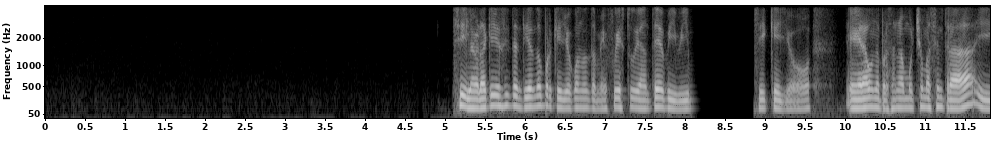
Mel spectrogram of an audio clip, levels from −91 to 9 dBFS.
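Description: At 8.06 s the speech breaks off and does not return until 8.87 s, a gap of about 0.8 s that sounds like a long network dropout. The last sound is stretched into a buzzy tail that fades within roughly a tenth of a second, leaving near-silence for about 0.7 s. The speech then resumes further on, with the missing stretch simply gone. That is the likely cause: the receiver ran out of incoming audio and could only conceal briefly. What sets this apart from ordinary packet loss is the length. Short losses produce quick warbles or clicks, not a fade into silence. Throughout, the telephone-band sound of the call path, with nothing above 4 kHz, stays unchanged on either side of the gap.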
